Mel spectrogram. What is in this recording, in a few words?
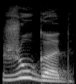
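"жугӧд", Komi, female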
